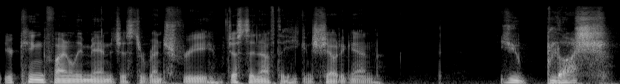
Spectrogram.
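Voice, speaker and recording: A man's voice: rumbling low, brisk, vocal fry, a little mellow, no room sound, studio quality. A man narrating a scripted second-person fantasy drama as a storyteller. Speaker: narrator and voice actor.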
